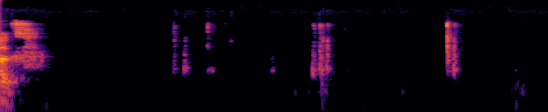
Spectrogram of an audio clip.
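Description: A few faint, scattered clicks from a computer mouse as the chat is clicked and scrolled through.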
